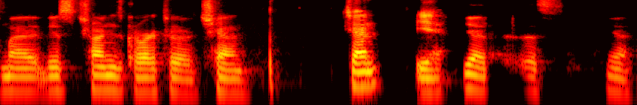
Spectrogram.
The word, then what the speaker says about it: Qian: one that's it yes this helps you to pronounce my this Chinese character chan chan yeah yeah yes yeah thank you no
